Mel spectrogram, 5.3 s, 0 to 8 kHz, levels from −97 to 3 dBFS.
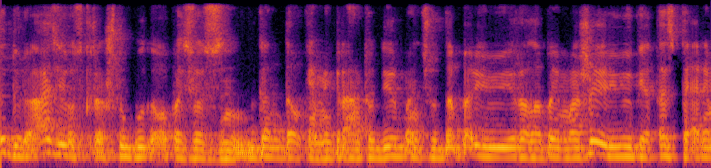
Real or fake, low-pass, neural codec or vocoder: real; 7.2 kHz; none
